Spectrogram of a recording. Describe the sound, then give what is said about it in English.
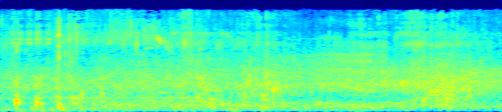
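Wind gusting while a canoe is paddled along a river: a steady, dense rushing roar fills the whole stretch, with a few low knocks near the start. “So we're now having to do all the work to combat that wind.”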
